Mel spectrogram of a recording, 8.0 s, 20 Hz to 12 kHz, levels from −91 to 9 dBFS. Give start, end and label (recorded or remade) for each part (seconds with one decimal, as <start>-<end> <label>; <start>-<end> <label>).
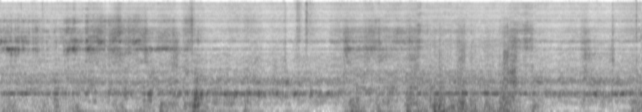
0.0-1.1 recorded; 1.1-5.2 remade; 5.2-6.7 recorded; 6.7-8.0 remade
